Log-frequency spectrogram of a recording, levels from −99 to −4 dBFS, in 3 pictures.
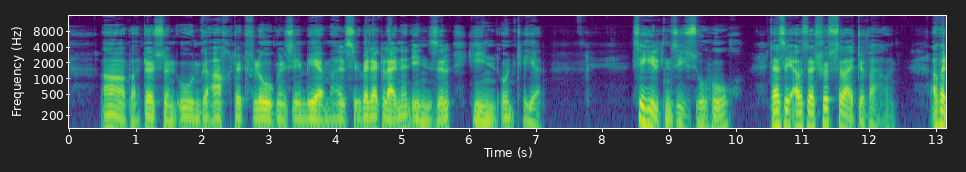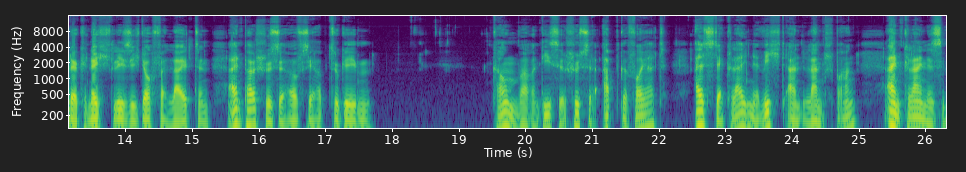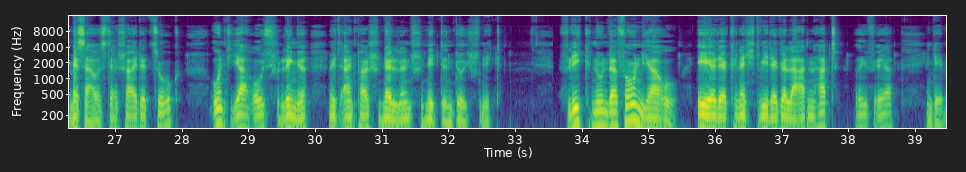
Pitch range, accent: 80-105 Hz, German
